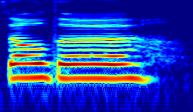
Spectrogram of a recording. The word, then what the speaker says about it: Zelda: really help people yes you pronounced it right yay my name is Zelda like the game so my nickname is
